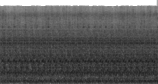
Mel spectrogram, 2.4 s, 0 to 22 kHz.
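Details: New Yamaha 4-stroke 5hp (6hp) outboard running after its first start, with the camera circling the motor. Steady, even hum with a smooth fast beat and no ticks, knocks or rattles. No extraneous sounds; normal running.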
